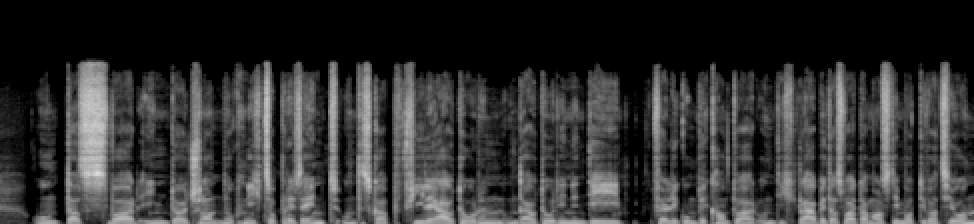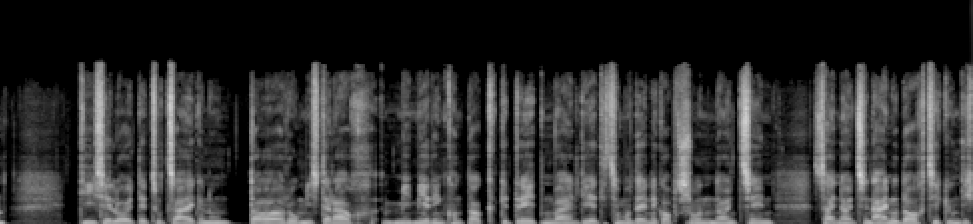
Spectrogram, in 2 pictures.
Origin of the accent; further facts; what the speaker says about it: Zurich, Switzerland; Also wir als Zürcher hatten ja diese Jugendbewegung Zürich brennt Anfangs 80er Jahre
